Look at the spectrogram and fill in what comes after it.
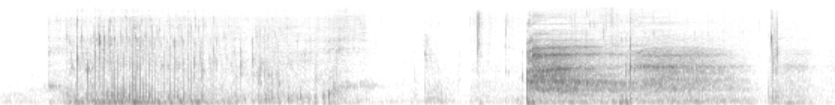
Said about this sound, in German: jemand, der uns zugehört hat, ich nenne jetzt keine Namen, hat gesagt, er kriegt immer richtig Bock, wenn er das Zischen der Dose hört und uns schlürfen hört, hat er richtig Bock auf eine kalte Dr. Pepper. So, ich mach's nochmal.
